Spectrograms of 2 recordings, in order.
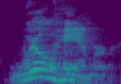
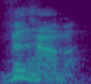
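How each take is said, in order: First: The name begins with an English W sound. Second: The name begins with a German V sound.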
